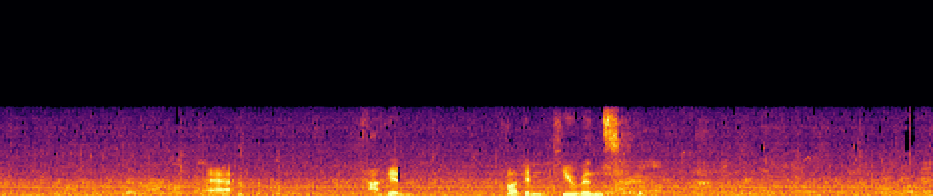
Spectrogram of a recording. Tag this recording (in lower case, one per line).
speech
